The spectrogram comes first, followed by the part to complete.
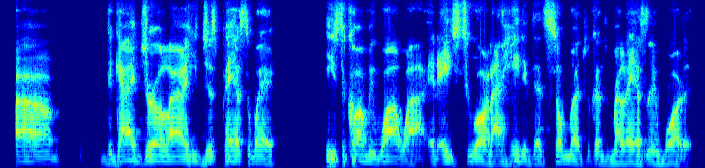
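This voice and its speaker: An animated man with an American accent, a very deep, low pitch, vocal fry and a moderate pace. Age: 50s. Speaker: online commentator. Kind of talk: casual chat.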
